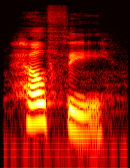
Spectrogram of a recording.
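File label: "healthy", English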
